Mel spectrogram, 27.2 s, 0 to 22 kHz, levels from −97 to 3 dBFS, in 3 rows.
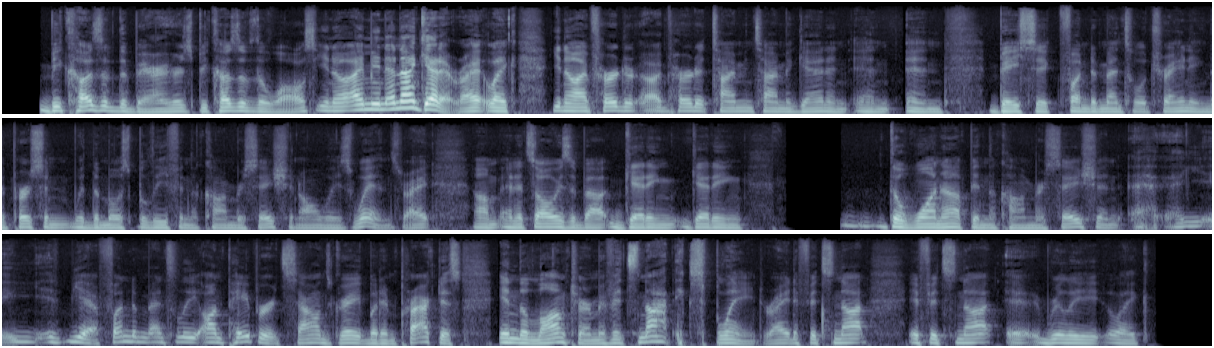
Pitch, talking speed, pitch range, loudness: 115 Hz, 190 wpm, 110-135 Hz, -26 LUFS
